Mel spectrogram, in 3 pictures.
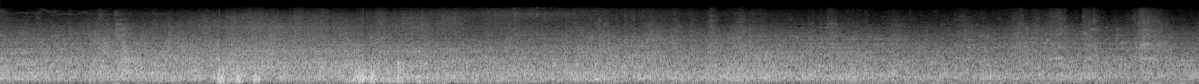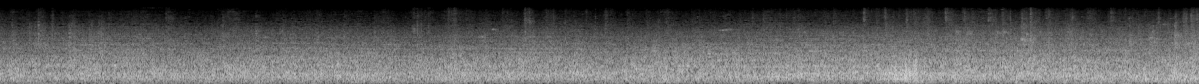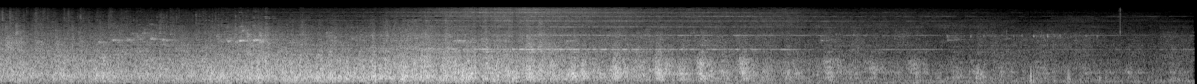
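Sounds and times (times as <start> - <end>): freight train rumbling past: 0.0 - 35.9
wheels clacking over rail joints: 0.0 - 35.9
high thin wheel squeal: 27.8 - 35.4.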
